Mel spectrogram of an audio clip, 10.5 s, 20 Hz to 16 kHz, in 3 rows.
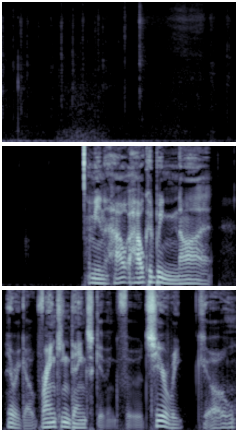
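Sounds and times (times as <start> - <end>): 
typing on a computer keyboard: 0.0 - 2.3
speech: 4.8 - 10.5.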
